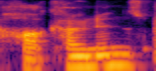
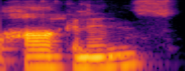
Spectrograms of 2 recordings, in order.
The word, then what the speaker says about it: Harkonnens: The current leaders of Arrakis are the Harkonnens or Harkonnens. Both pronunciation is acceptable if you watch the 1984 original.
